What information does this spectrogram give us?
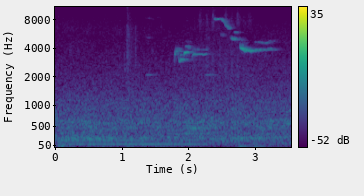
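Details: Recently hatched great tit nestlings in a nest box at sunset on 2 May 2016 give a few faint, very high calls, some sliding downward, over about a second and a half, against a steady low hum.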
